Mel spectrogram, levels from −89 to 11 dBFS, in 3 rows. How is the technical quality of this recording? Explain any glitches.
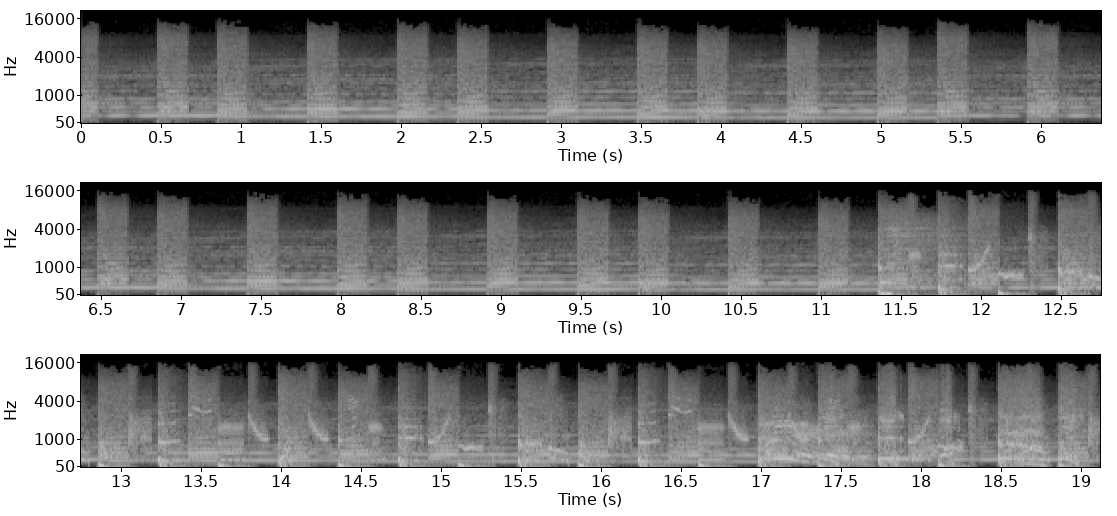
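The recording carries one fault that runs for its whole length: sample clock jitter. The converter's timing wanders by roughly 3 microseconds, so each sample lands slightly early or late. Where the waveform changes fast, that timing slip becomes an amplitude error, sitting around 30 dB below the sound itself. The result is a grainy hiss that swells on loud, bright moments of these sounds and disappears in silence. That rise and fall with the sound is what separates it from an ordinary noise floor, which would hiss at a steady level even in silence.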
